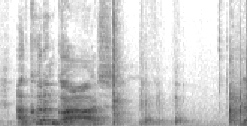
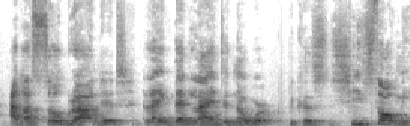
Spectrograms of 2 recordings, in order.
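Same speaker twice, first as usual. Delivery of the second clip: normal talking voice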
